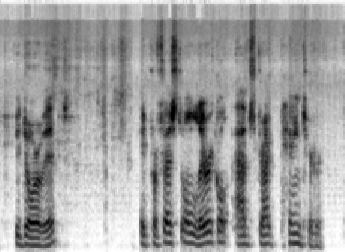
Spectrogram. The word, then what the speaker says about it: Fiedorowicz: I'm sure, but I did study German just a little bit, so I thought that, of course, the W is pronounced as a V, correct?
